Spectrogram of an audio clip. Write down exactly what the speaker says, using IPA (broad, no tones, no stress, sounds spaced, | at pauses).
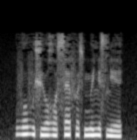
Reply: v o v ʊ xʲ u ʁʷ ɑ s ɛ f ø s m ʉ lʲ ɛ s lʲ e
